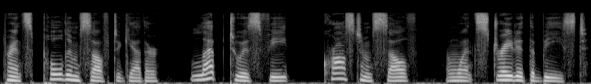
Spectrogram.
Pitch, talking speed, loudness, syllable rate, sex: 180 Hz, 170 wpm, -18 LUFS, 4.8 syllables/s, female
